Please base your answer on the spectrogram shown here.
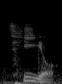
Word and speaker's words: tio: a physical thing that you're pointing at is te te now you'll notice that they sound very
